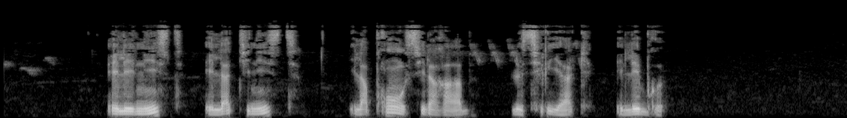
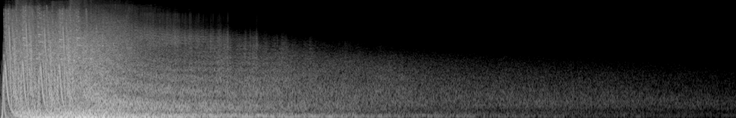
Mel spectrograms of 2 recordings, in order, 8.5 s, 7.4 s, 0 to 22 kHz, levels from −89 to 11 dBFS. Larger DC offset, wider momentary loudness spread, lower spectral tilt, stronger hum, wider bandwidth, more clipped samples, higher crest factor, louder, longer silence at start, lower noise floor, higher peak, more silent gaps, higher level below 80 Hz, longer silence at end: neither; second, 16 LU vs 25 LU; about the same, -4.5 dB/octave vs -4 dB/octave; neither; second, 9.6 kHz vs 20 kHz; neither; about the same, 18 dB vs 18 dB; about the same, -17 LUFS vs -15 LUFS; first, 1.1 s vs 0 s; first, -71 dBFS vs -64 dBFS; about the same, 0 dBFS vs 0 dBFS; neither; second, -58 dBFS vs -22 dBFS; second, 1.85 s vs 3.8 s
